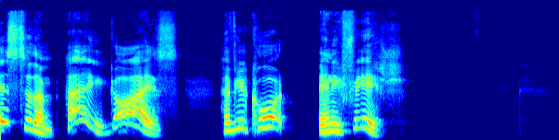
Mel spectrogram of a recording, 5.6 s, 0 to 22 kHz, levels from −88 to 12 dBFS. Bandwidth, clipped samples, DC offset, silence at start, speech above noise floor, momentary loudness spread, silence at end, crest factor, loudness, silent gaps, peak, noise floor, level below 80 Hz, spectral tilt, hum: 17 kHz; under 0.1%; under 0.1%; 0 s; over 67 dB; 11 LU; 1.65 s; 20 dB; -23 LUFS; none; -6 dBFS; under -90 dBFS; -84 dBFS; -4.5 dB/octave; none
